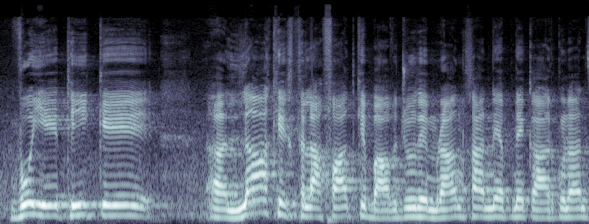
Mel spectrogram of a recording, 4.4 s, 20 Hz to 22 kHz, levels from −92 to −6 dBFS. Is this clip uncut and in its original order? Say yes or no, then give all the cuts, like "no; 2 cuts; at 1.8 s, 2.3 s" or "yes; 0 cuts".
yes; 0 cuts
